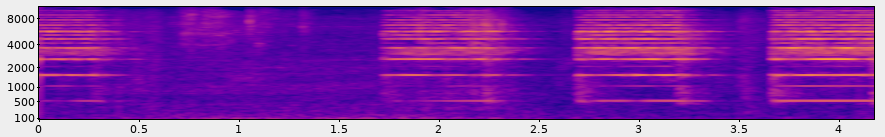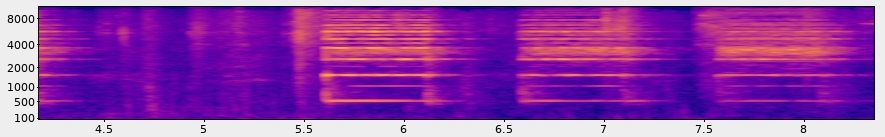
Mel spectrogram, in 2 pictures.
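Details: Home fire alarm system powered up and tested for the first time after programming, with a bedroom smoke detector triggered: loud, steady-tone horn bursts about a second long with short gaps between them. Horns sound normally.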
